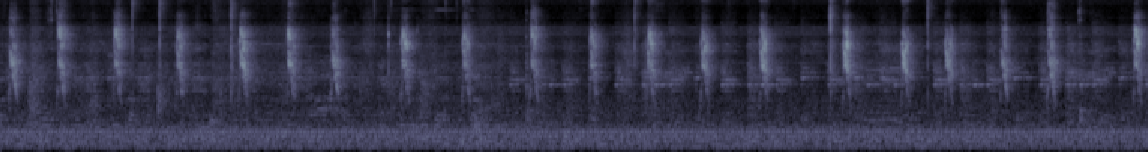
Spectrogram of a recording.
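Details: Juvenile weaver chirping continuously, shrill short notes about two per second with occasional quick doubles, over a constant low hum.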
